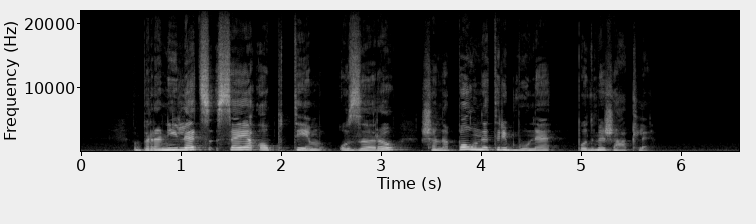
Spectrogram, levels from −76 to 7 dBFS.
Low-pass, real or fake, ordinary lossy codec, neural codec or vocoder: none; real; none; none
